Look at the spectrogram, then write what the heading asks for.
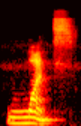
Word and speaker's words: once: Once that has the www sound and you can make that sound by forming an oo shape with your mouth. Woo. If you do it very very slowly, the sound is ww ww. Then you speed it up and it just sounds like the w sound once.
